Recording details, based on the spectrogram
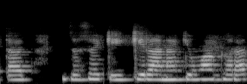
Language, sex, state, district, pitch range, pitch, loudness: Marathi, female, Maharashtra, Dhule, 220-230 Hz, 225 Hz, -22 LUFS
